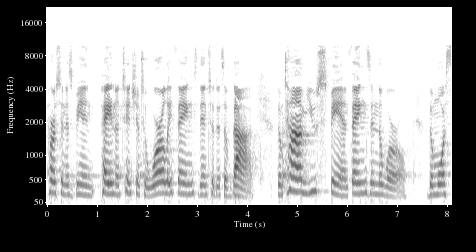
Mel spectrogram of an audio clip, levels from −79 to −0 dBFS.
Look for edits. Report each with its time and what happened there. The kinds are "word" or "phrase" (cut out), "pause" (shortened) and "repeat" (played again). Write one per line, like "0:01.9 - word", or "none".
0:01.8 - word
0:03.5 - word
0:04.7 - word
0:06.0 - word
